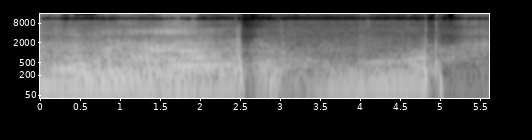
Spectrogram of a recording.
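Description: A vehicle engine accelerating, its pitch climbing steadily, cut off suddenly about two and a half seconds in. After that it is quieter, with a short sharp click near the end.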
